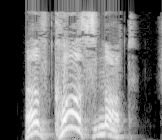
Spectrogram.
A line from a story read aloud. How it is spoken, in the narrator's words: shouted Lavaris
